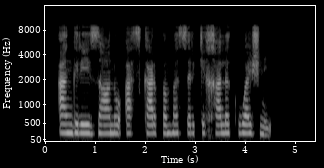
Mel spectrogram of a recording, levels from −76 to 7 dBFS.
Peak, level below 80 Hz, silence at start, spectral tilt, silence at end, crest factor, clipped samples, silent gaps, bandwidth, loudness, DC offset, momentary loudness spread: -10 dBFS; -78 dBFS; 0.25 s; -2 dB/octave; 0.9 s; 20 dB; under 0.1%; 1.53-1.61 s, 1.93-1.99 s, 2.25-2.35 s, 3.02-3.10 s, 3.72-3.86 s; 9.6 kHz; -28 LUFS; under 0.1%; 8 LU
